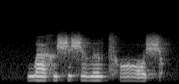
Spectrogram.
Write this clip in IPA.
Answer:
w a x ə ʃ ə ʃ ə l ə l t͡sʰ ɔː ʃ

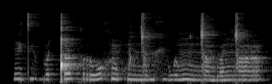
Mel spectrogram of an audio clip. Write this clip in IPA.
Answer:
e tʲ o b œ ǃ œ k r o x œ̃ xʷ ə̃ ŋ͡ǀ y x i w ə ŋʷ ə̃ ŋ͡ǀ œ̃ b œ ŋ͡ǀ œ̃

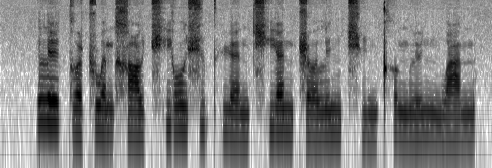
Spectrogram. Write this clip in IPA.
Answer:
l e˥˨ ɪ̯ k ɤ˨˦ ʈ͡ʂ w ə̰˨˩ n x ɑ˨˦ ʊ̯ t͡ɕʰ j o˦ ʊ̯ ɕ y˦ pʰ ɥ ɛ˨˦ n t͡ɕʰ j ɛ˥˨ n ʈ͡ʂ ɤ˦ l i˥˨ ŋ t͡ɕʰ i˨˦ ŋ t̪ʰ ɤ˧ ŋ l y˥˨ n n̪ w a˦ n

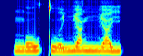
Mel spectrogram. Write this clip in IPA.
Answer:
ŋ o˧˥ w t̪ u˨˩˨ ə̯ ɲ a˧ ŋ ɲ a˧ j

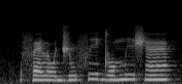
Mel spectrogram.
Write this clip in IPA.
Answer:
f ɛ˨ l o˨ d͡ʒ u˨ f i˧ d o˨ m i˧ ʃ ɛ̃˧

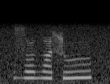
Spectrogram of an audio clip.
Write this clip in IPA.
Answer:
zˤ ʉ ðˤ ɨ ɬ o

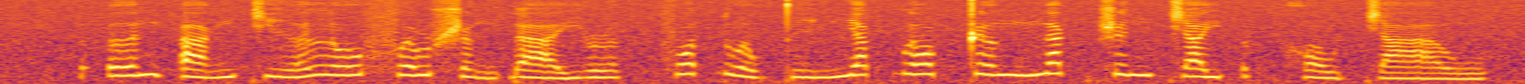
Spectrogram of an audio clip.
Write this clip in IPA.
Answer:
ʔ əː˧˥ n ʔ a˨˩˦ ŋ c i˨˩˦ ə̯ l o˧˥ f ə˧˥ w ʂ ə˨˩˨ ŋ ɗ aː˨˩˨ j ɹ ə˨˩ k̚ f ɔ˦˥ t̚ v ə˨˩ w t̪ i˨˩ ɲ a˦˥ k̚ l ɔ˦˥ p̚ ʈ əː˧ ŋ n a˦˥ k̚ ʂ i˧ ŋ c a˧ j ʔ ə˦˥ k̚ x ɔ˨˩ w c aː˨˩ w

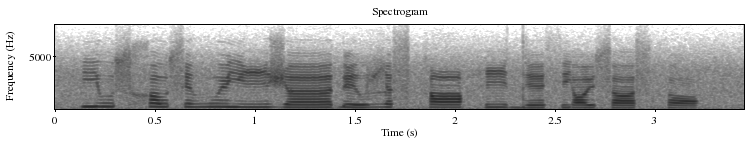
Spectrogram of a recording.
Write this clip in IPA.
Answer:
j u s x ʌ u̯ s ɪ v u y̯ j iː ʒ ɜː ɗ ɪ u̯ ɮ ə s k ɑː h i d ɪː s j ɒ y̯ s ʌː s θ ɔ

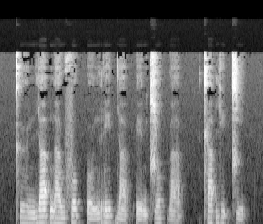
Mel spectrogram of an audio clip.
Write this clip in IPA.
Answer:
kʰ ɯː˨˩ n j a˦˥ ʔ n a˧ w f o˥˩ k̚ ʔ o˩˦ n r i˥˩ t̚ j a˨˩ p̚ ʔ e˨˩ n t͡ɕ o˦˥ k̚ w a˨˩ p̚ | kʰ a˦˥ ʔ j i˦˥ ʔ t͡ɕ i˨˩ t̚

